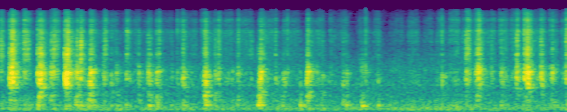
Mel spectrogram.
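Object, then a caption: Black-coated scratch art card scratched with a wooden stylus. A wooden stylus scratches the antler and flower area of a flat black-coated scratch art card lying on a table. Short, dry, bright scratching strokes come in a quick, uneven rhythm, quiet and with almost no low end, each stopping at once without ringing.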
